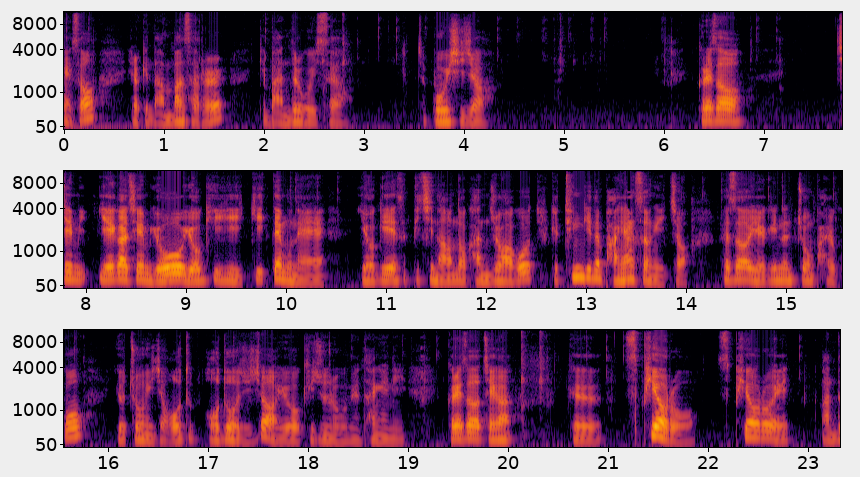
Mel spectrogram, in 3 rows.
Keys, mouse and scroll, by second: 2.6 ctrl+space, 8.4 s, 9.0 click, 9.2 g, 9.8 click, 10.0-23.3 ctrl+middle drag, 20.2 ctrl+space.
